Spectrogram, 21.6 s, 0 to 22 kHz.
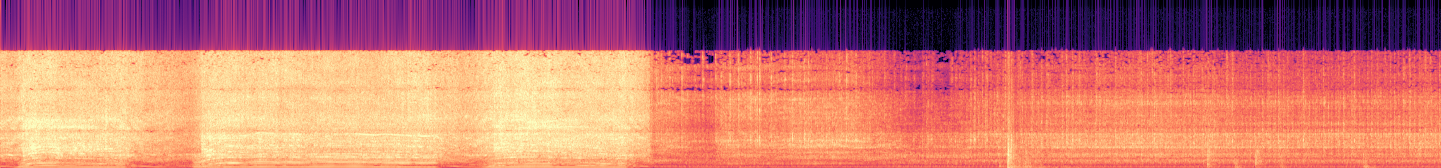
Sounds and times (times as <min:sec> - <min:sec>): Chainsaw: 0:00.0 - 0:21.6.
